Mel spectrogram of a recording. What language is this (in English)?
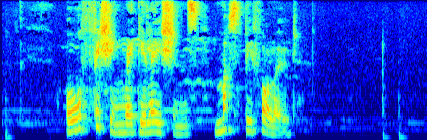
English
